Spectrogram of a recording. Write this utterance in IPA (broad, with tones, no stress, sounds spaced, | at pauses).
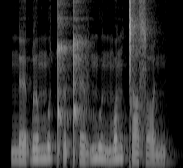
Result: n ɛ˨ ɓ ə˧ m ʊ˧ ǃʰ ə˨ ǃʰ ɛ˨ v m u˦˨ n m ɔ˦ n ǀ ɛ˨ sˤ ʏ˨ n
